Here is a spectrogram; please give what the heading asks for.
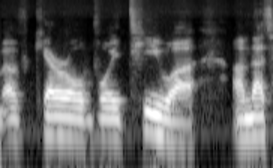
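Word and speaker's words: Wojtyła: as Caleb says that VOA is spelled with a W because it is a Polish name um it is as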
